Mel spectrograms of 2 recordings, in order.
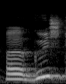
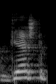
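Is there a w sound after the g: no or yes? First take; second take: yes; no. First: A w sound follows the g. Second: No w sound follows the g. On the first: The speaker calls it wrong. "ग्विस्ट नहीं पढ़ते हैं" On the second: The speaker calls it right. "यू silent है"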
